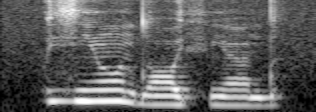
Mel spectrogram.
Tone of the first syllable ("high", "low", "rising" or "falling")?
high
